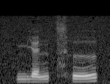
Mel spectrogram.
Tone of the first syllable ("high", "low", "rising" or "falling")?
rising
